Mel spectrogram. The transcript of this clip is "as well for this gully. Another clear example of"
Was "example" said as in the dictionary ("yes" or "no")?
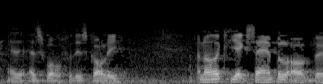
yes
